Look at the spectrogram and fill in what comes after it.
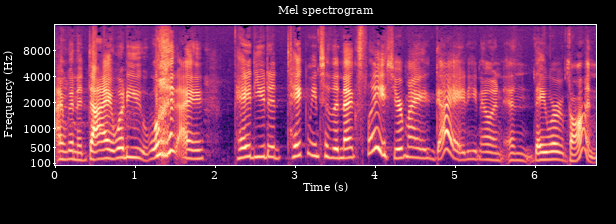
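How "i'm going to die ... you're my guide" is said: high, loud, sobbing crying scream. Retelling a woman left behind by her guide, imitating someone crying and screaming. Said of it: "she just went into like crying, screaming".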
